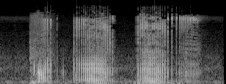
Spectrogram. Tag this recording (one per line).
aliens
car
explosion
fart
flatulation
flatulence
frogs
gas
noise
poot
race
space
